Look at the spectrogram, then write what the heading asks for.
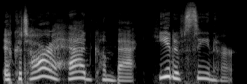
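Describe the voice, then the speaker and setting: A woman's voice: high voice, very animated, normal speed, fairly bright tone, dry recording, clean studio sound. A woman reading scripted fiction aloud as an audiobook narrator.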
